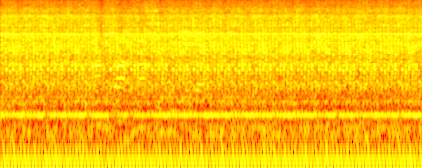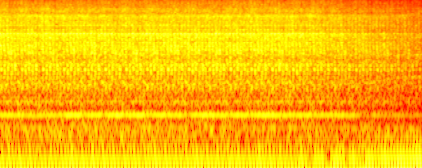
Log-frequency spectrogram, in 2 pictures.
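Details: Loud, steady diesel clatter at even idle with a constant hum on top on a Dart bus, running cleanly again after running out of fuel and bleeding the fuel; air suspected getting in somewhere.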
